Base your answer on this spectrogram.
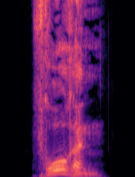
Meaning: first/third-person plural preterite of frieren
- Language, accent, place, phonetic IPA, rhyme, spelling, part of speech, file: German, Germany, Berlin, [ˈfʁoːʁən], -oːʁən, froren, verb, De-froren.ogg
